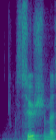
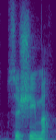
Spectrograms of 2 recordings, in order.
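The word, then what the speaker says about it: Tsushima: of tomato Tomo but it's definitely the t is silent so sushima sounds better I I definitely don't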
